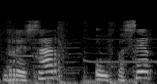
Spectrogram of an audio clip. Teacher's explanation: en Cambados din rezar ou facer cun S chamado apicoalveolar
